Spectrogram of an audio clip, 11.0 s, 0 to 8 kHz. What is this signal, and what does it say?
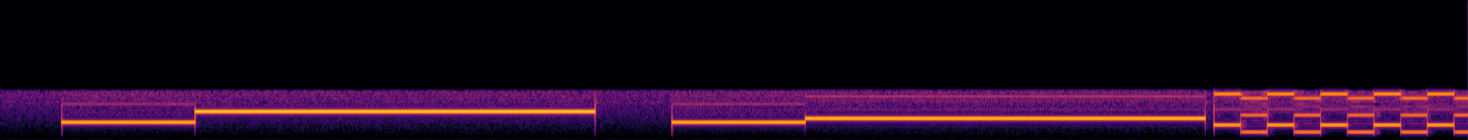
Two-tone page, heard as a one-second tone, then a three-second tone, about 1040 then 1650 Hz, about 1040 then 1250 Hz, with noise. It is heard from 0.4 to 9.0 s.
